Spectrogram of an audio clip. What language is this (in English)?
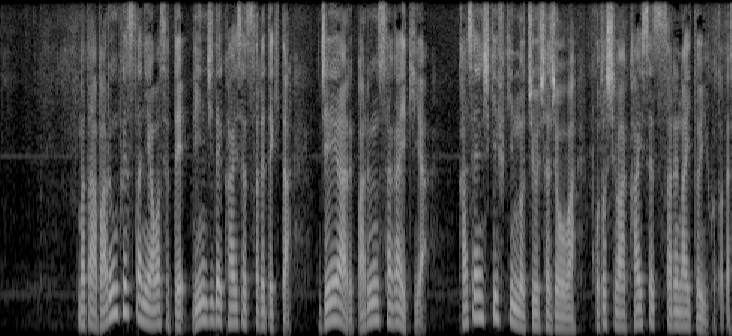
Japanese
